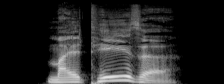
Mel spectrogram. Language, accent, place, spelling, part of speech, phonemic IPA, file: German, Germany, Berlin, Maltese, noun, /malˈteːzə/, De-Maltese.ogg
- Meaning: person from Malta; Maltese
